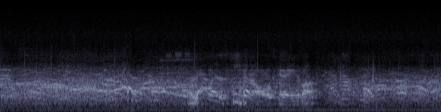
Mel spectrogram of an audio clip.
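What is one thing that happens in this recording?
A large crowd outdoors cheers and shouts.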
